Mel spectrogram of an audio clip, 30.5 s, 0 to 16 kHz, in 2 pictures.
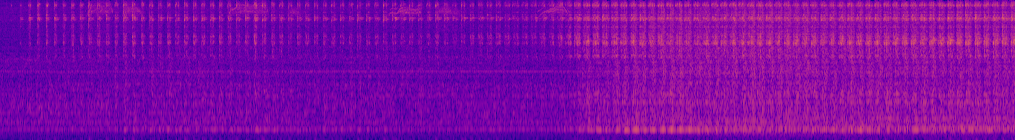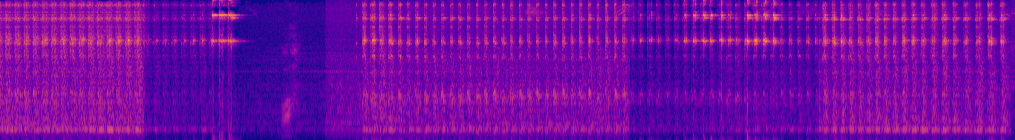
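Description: Holzmann ED 750 FDQ metal lathe running while a parting tool is fed into a stainless-steel sleeve: a steady machine hum that grows louder about eight seconds in as the tool bites, cutting out briefly twice. The parting-off is not going well: the wrong tool for parting, and possibly set above or below centre height.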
